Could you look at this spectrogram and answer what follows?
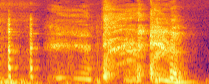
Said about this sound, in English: couldn't imagine why I'm coughing so much.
